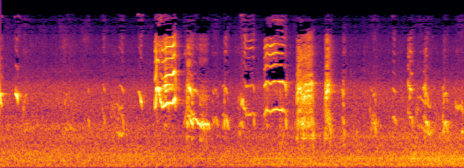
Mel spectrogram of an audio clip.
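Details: Pet poodle whimpering in a room, a few quiet squeaks building to a run of louder, strained, harmonic whines around the middle, then fading back to soft intermittent cries.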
